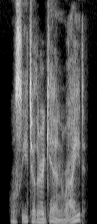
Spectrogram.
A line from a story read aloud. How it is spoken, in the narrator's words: Teresa breathed heavily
